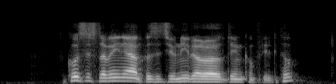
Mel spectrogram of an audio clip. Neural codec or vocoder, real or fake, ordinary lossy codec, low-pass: codec, 16 kHz in and 24 kHz out, 0.9 kbps, LongCat-Audio-Codec, four codebook decoder; fake; none; 7.2 kHz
